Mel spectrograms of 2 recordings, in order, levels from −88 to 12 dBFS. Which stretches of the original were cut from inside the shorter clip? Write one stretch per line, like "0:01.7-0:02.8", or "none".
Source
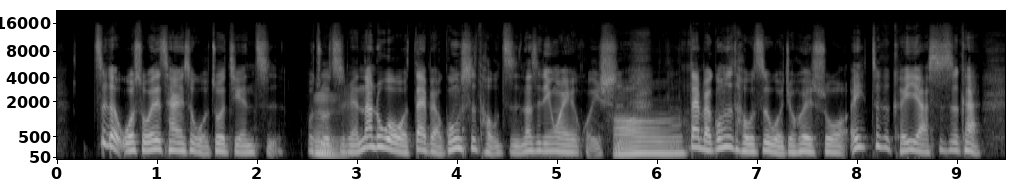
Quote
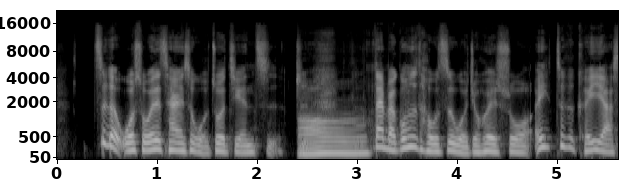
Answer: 0:02.4-0:05.6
